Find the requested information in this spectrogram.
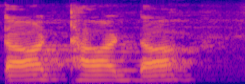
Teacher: इनको बोलते हुए हम रूप ऑफ द माउथ यानी कि मूर्धा को टच कर रहे हैं जीभ से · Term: मूर्धन्य व्यंजन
